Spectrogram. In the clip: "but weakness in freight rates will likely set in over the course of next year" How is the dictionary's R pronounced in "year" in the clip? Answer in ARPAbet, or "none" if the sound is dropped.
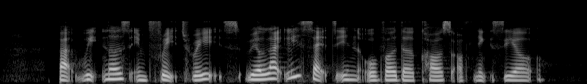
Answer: L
